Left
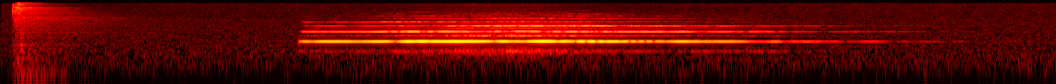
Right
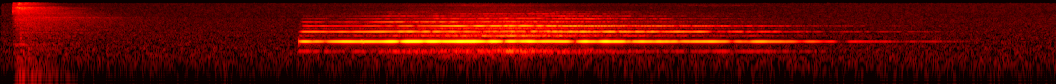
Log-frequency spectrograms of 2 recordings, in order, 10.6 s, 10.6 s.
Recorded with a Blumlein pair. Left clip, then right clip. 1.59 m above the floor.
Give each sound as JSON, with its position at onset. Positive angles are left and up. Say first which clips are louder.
{"t": 0.1, "sound": "keys jangling", "louder": "left 4 dB", "azimuth_deg": 25, "distance_m": 1.6}
{"t": 3.0, "sound": "a flute", "louder": "even", "azimuth_deg": -70, "distance_m": 1.5}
